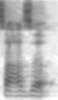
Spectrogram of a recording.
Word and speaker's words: Tsar: இதை வந்து TSAR பட் ப்ரொனவுன்சியேஷனில் சாசர். சாசர்னு pronounce பண்ணணும். அந்த சாசர் அப்படின்றது இட் இஸ் a title given to the rulers of the Russian empire.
